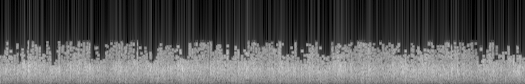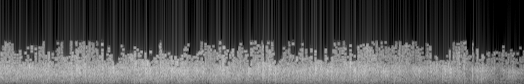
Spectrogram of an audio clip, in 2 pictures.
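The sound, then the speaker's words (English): Sustained applause from a large audience judging between contestants on a show, steady dense clapping that stays loud and even for about ten seconds before easing slightly at the end. “Difficult for me, but I think your applause just gives the palm to Dennis Norton, and that brings us to a quite extraordinary final score in which no marks whatever separate the two teams, and it is a tie.”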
